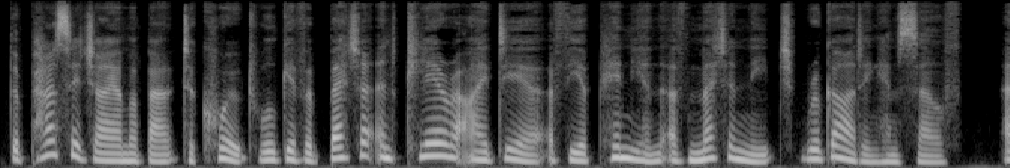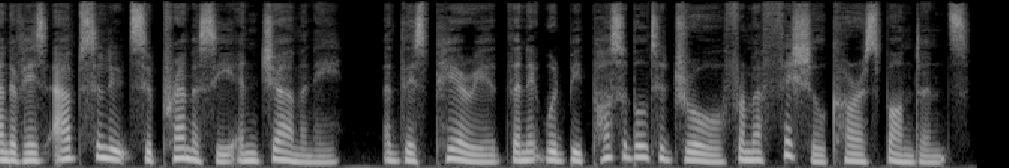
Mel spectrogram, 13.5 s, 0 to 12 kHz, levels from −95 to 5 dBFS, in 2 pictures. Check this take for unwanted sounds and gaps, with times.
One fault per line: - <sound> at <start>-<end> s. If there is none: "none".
none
